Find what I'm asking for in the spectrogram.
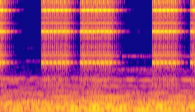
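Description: A mobile phone ringtone goes off in bright, repeating electronic bursts, pulsing on and off about once a second over a steady low hum, moderately loud with no one talking.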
